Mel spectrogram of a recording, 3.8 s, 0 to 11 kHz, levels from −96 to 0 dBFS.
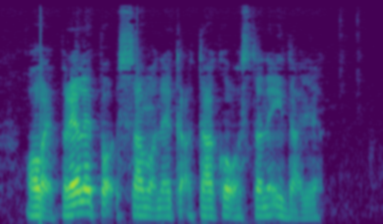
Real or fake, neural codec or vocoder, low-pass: real; none; 9.9 kHz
